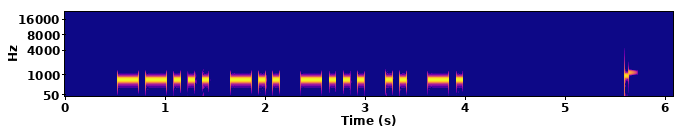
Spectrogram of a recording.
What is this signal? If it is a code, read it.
Morse code, heard as a keyed tone, about 17 wpm, 700 Hz. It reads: 7DBIN
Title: Code Groups - 5 Letter:Numbers - 17wpm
